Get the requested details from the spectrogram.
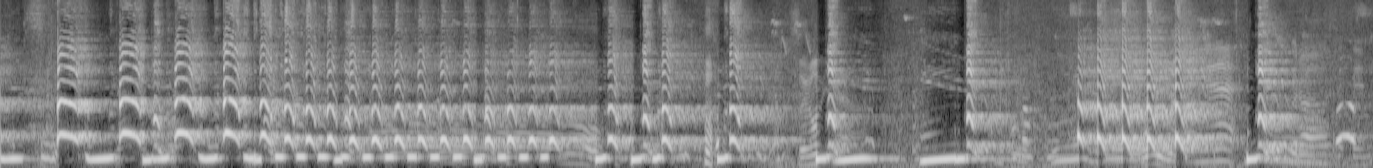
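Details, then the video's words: Siamang at night giving a long, dense run of rapid, loud hooting barks that repeat several times a second, briefly slowing and thinning near the middle before a fresh burst toward the end. "suara siamang di malam hari/the sound of gibbons at night"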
